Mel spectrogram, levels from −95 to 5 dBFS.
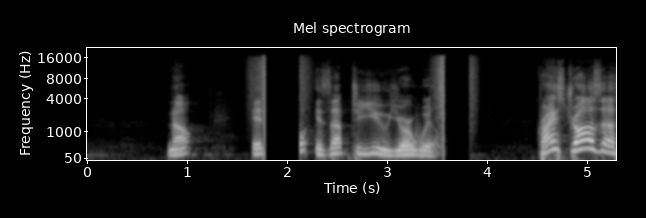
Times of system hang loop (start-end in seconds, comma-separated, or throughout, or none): none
